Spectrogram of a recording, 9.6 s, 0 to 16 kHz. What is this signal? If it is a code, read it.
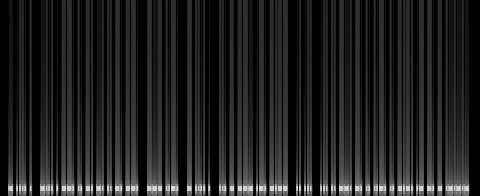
Morse code, heard as a keyed tone, about 46 wpm, 700 Hz. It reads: THE BEGINNING OF THE STORY IS SIGNIFICANT.
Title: Sentences from Top 1000 Words - Review Part 6 - 45wpm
